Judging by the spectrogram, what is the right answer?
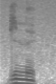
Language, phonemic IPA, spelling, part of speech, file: French, /ɡi.ne/, Guinée, proper noun, Fr-Guinée.oga
- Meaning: Guinea (a country in West Africa)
